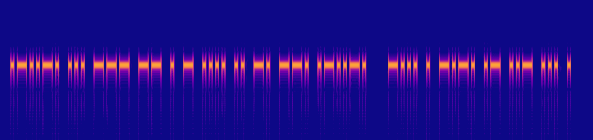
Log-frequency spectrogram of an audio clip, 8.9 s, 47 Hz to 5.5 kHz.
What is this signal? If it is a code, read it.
Morse code, heard as a keyed tone, about 25 wpm, 600 Hz. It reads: "SOMETHING" BECAUSE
